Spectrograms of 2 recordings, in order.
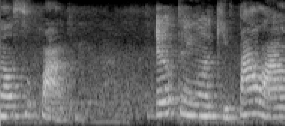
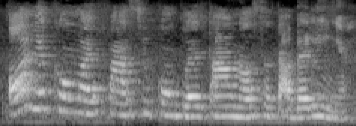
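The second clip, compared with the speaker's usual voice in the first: ordinary talk, nothing marked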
